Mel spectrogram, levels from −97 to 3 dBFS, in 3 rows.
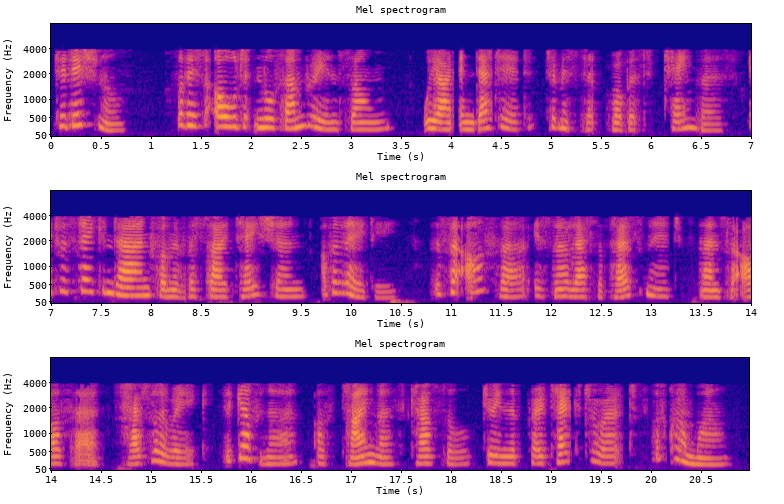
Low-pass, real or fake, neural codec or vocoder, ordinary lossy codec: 7.2 kHz; real; none; AAC, 16 kbps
